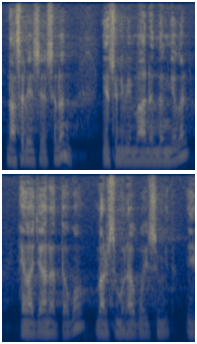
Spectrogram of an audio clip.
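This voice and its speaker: A man's voice: medium pitch, pushed and bright. A middle-aged male pastor giving an earnest dawn sermon, reading scripture aloud. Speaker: senior pastor. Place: church sanctuary. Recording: church hall reverb.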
